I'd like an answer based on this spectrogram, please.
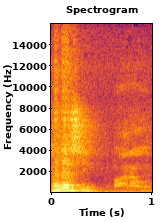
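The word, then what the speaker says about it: thoracic: Dorsal या थोरेसिक। Pronunciation जरूरी है। हाँ, थोरेसिक। Very good.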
